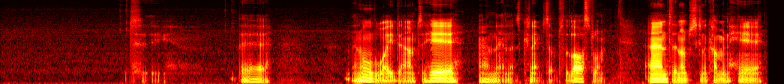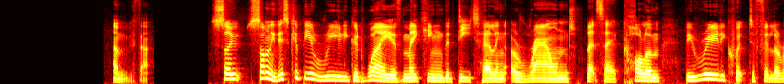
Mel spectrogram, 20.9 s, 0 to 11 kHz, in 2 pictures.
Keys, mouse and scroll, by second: 1.6 click, 2.9 click, 7.5 click, 8.9 click, 10.9 click, 11.6 click, 16.6 Tab, 18.2-18.8 scroll down 2, 19.1-20.5 scroll up 1, 20.5 click.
